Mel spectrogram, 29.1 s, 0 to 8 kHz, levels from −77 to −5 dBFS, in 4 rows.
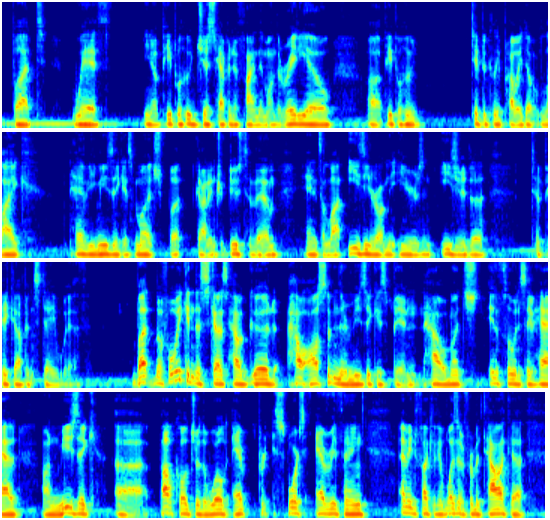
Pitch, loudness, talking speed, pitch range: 105 Hz, -26 LUFS, 170 wpm, 100-115 Hz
